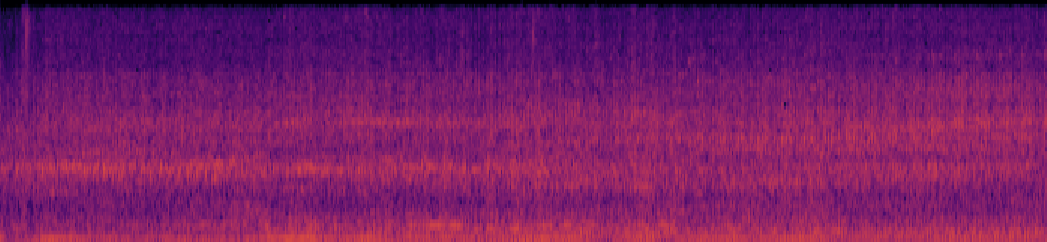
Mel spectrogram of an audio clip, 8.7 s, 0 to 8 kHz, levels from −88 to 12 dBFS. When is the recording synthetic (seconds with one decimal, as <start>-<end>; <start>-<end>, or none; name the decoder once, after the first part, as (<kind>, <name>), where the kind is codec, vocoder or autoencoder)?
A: 1.8-2.7 (vocoder, Vocos)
